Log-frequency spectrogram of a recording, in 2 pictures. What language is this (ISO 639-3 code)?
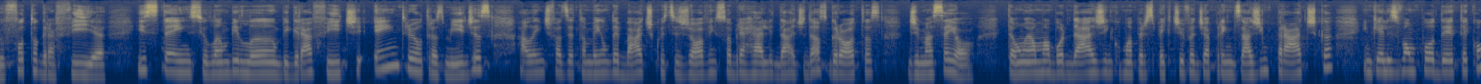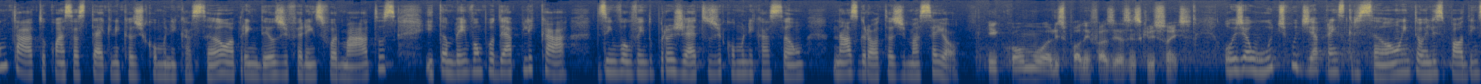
por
